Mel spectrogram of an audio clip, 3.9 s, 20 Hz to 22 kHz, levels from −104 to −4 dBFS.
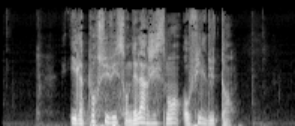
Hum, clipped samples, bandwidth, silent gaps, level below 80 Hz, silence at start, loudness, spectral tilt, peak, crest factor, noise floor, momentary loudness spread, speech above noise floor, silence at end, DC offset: none; under 0.1%; 16.5 kHz; none; -32 dBFS; 0.95 s; -20 LUFS; -5 dB/octave; -2 dBFS; 20 dB; -63 dBFS; 10 LU; 44 dB; 0.85 s; under 0.1%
